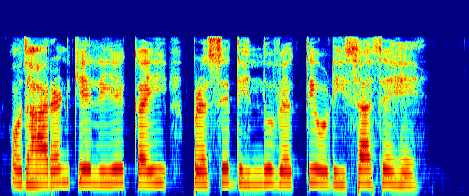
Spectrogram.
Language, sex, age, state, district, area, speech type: Hindi, female, 18-30, Madhya Pradesh, Bhopal, urban, read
